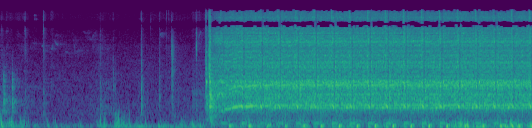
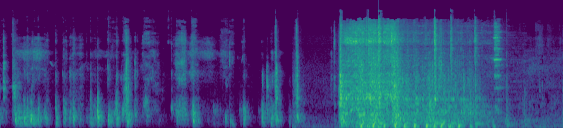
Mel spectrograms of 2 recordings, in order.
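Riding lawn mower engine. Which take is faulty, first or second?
first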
